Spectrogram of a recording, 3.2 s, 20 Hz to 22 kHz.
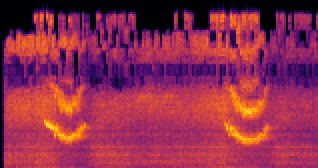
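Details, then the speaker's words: V8 Nova with supercharger: loud rumble with sharp squeals as revs rise from a loose blower belt; tensioner maxed out, fix is fabricating an extended bracket. "So today we have [music] a loose blower belt and that is due to that tensioner just not giving enough tension and that is because it is maxed out."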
